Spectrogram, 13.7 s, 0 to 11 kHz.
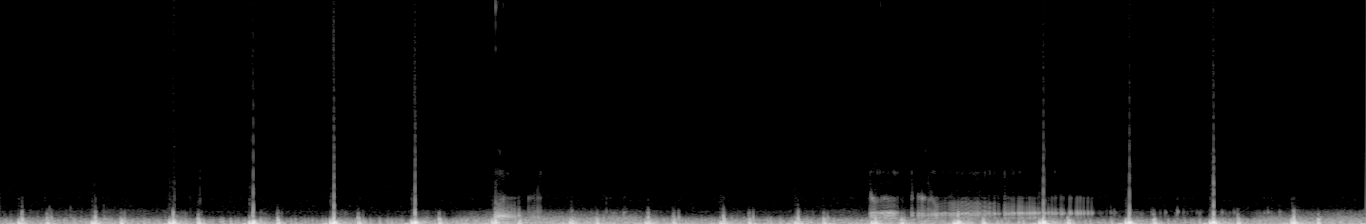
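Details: A person's own resting heartbeat recorded through a stethoscope on the chest for relaxation: regular paired thumps at roughly 75 beats a minute with a brief rustle and a faint tone; normal heart sounds.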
